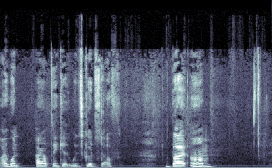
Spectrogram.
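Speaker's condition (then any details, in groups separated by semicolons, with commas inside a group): Cerebral palsy; walking sometimes hard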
